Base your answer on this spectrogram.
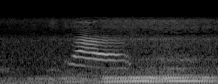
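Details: Orange domestic cat with a single drawn-out meow that rises and then falls, richly harmonic, over a low steady hum in the background.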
